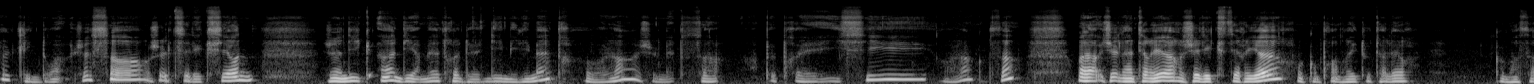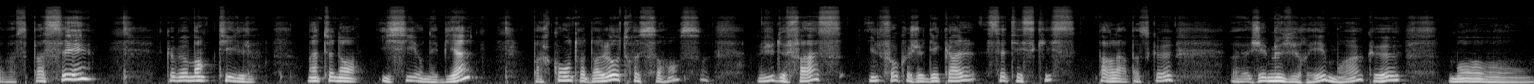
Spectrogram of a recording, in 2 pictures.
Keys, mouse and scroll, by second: 1.2 click, 3.3 click, 4.4 KP_1, 4.5 KP_1, 4.6 KP_0, 4.7 KP_0, 4.8 KP_Enter, 4.9 KP_Enter, 6.5-8.5 drag, 9.0 click, 10.0 click, 12.2 scroll up 2, 12.7 scroll down 2, 13.1 right click, 17.9 click, 20.1 right click, 22.6 click.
